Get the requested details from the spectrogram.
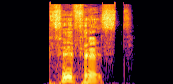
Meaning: second-person singular subjunctive II of pfeifen
- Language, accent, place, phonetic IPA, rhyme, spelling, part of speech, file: German, Germany, Berlin, [ˈp͡fɪfəst], -ɪfəst, pfiffest, verb, De-pfiffest.ogg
